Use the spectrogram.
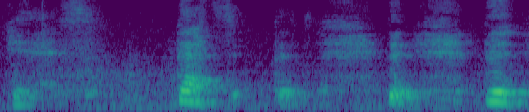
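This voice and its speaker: A woman playing a wistful, dreamy villager in a theatrical monologue, halting as she searches for words. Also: dark tone, slight background noise, close to an everyday voice. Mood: troubled, searching. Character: wistful, dreamy female villager longing for brighter days. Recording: echoey room, far from mic.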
